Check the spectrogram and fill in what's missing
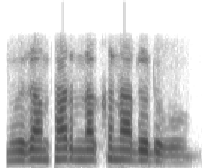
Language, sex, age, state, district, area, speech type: Bodo, male, 60+, Assam, Baksa, urban, conversation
